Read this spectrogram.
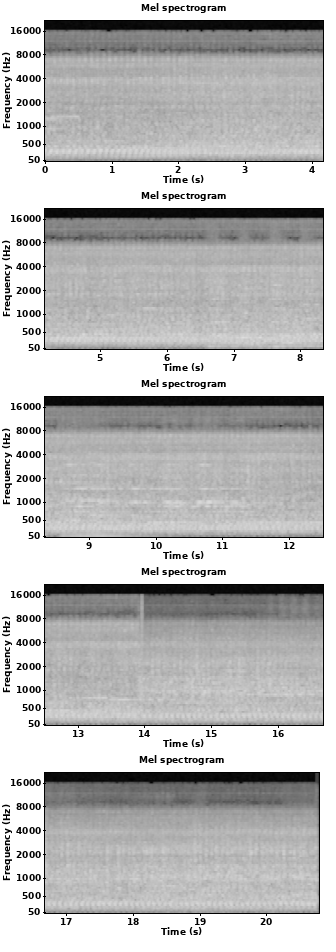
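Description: A boat engine drones steadily up close.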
